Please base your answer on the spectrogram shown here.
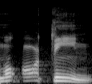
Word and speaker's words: معطین: یا خیر المعطین، معطین میم عین توئیں یہ نون معطین موتی. اب چونکہ اگر تلفظ میں غلطی ہو جائے تو بات کہیں اور پہنچ جاتی ہے.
